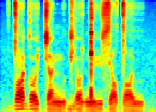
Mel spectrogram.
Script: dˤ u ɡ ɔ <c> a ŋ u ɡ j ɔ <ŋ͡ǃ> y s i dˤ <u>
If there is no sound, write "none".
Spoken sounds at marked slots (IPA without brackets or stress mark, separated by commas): c, ŋ͡ǃ, u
